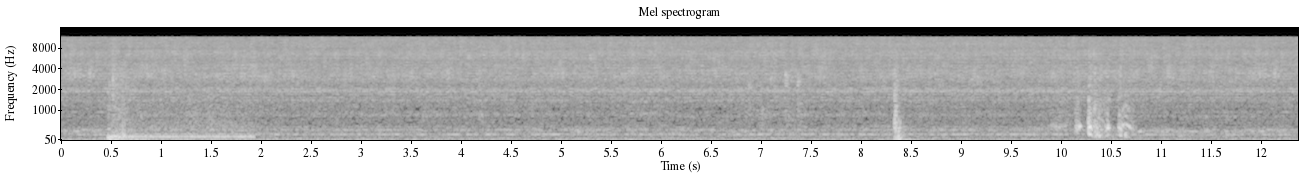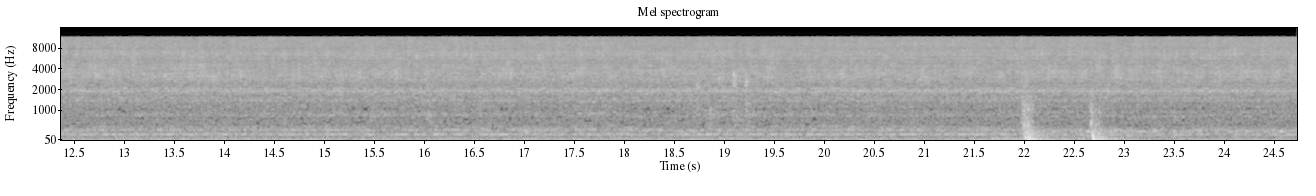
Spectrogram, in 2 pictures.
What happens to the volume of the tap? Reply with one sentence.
The loudness of the tap stays about the same.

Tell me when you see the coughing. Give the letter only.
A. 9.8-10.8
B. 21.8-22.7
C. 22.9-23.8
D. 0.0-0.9
A.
